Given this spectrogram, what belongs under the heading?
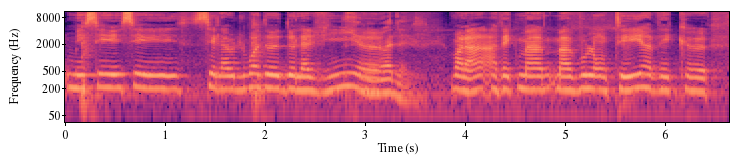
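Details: Female left aphasic with right-sided hemiplegia after an accident and coma; for years could not place her tongue correctly, fought 7 years to relearn walking and speaking; aphasia.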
